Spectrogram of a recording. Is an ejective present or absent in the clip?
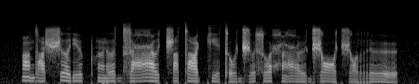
present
